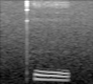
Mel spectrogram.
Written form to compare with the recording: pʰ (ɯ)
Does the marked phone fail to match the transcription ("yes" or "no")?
no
